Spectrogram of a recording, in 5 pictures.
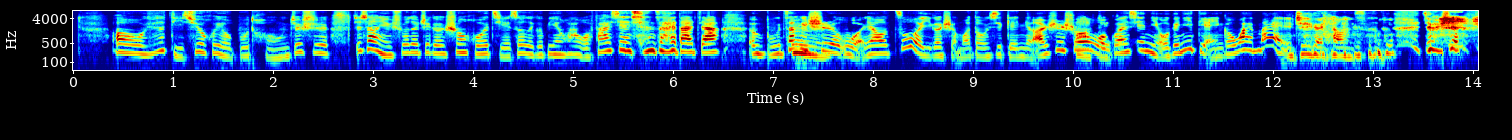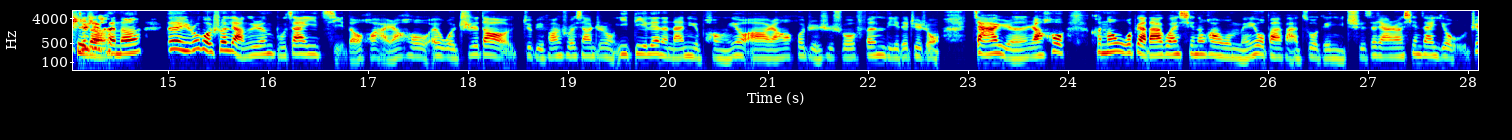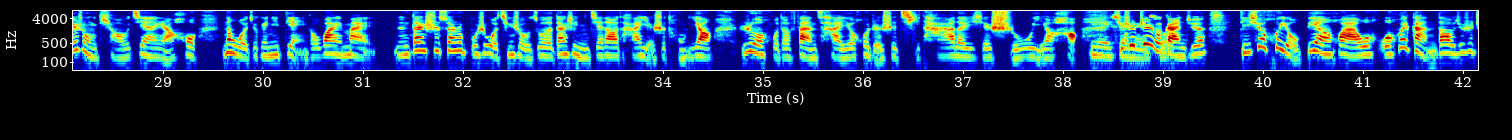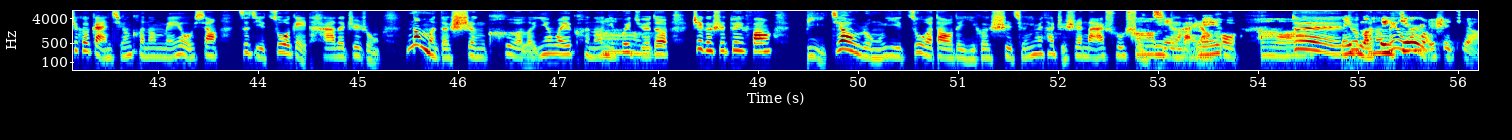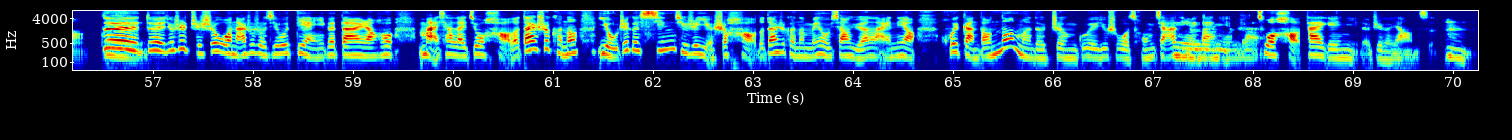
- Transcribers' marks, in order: laughing while speaking: "现在大家"; laugh; laughing while speaking: "这个样子"
- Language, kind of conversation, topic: Chinese, podcast, 你会怎么用食物来表达关心？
